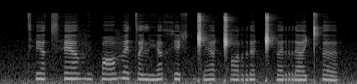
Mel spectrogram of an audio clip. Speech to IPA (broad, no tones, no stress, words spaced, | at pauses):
tʰɪɐ̯t͡sʰɛɐ̯ vɛ̤pɑ vɛtʌlʲɛ̤ɐ̯ xɪɬ ɡ͡ǁɛɐ̯ǁɔrə ǁʰə rɜ cʰə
